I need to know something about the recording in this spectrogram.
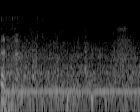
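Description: Boat motor running steadily, a constant low hum under wind and water noise.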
